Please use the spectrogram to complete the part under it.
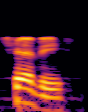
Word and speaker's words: Cheve: It is Chevy. – Chevy. Not Chevy. See, when I see it spelled out, it's C-H-E-V-Y, correct? – Yeah, C-H-E-V-E.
